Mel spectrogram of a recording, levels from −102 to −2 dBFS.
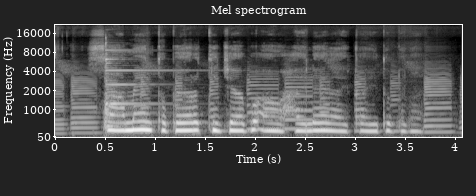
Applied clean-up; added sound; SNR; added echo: none; Keyboard (musical) + Wind instrument, woodwind instrument; 14 dB; none.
